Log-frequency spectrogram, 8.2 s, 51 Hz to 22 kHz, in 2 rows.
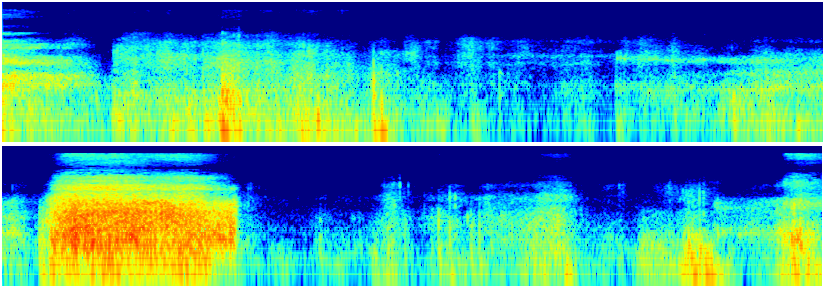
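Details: Sniffing and catching breaths build to one loud, explosive, wet sneeze, then more sniffling; sneezing on day 2 of a head cold.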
